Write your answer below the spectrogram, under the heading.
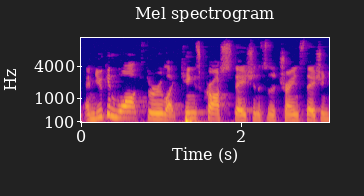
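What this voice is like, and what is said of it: American accent. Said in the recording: “the obnoxious American. But you still can't hide this accent.”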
